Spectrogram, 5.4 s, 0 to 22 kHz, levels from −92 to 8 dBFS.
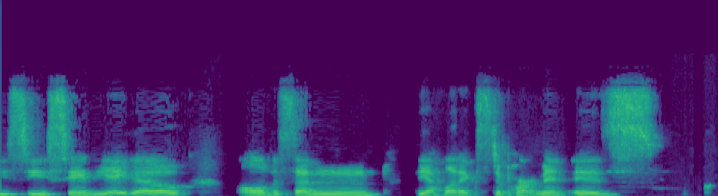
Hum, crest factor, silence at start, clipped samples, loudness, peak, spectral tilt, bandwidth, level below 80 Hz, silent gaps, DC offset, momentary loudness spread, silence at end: none; 18 dB; 0 s; under 0.1%; -20 LUFS; -4 dBFS; -3 dB/octave; 14 kHz; -56 dBFS; none; under 0.1%; 7 LU; 0.05 s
